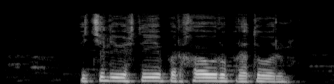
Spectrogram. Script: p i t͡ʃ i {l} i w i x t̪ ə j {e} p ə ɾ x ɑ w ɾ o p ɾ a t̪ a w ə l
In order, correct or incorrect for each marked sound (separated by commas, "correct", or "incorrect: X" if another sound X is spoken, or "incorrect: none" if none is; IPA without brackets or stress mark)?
correct, correct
